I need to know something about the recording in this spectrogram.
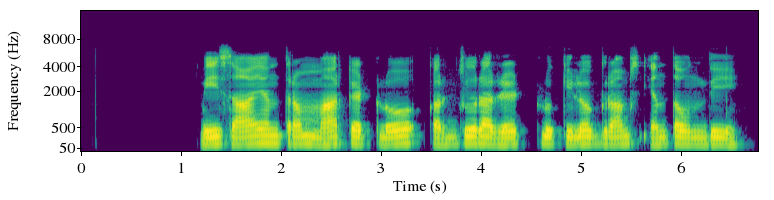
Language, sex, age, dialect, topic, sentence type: Telugu, male, 41-45, Southern, agriculture, question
